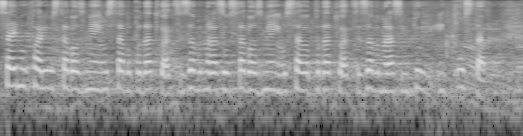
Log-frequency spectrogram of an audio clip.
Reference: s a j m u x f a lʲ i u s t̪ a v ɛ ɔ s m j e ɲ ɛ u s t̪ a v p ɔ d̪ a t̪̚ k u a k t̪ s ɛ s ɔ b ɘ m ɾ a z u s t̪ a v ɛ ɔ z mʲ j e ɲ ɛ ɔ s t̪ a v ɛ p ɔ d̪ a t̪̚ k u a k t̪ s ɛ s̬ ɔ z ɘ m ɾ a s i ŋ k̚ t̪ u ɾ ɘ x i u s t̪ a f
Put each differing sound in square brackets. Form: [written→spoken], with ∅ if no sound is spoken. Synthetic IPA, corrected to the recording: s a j m u x f a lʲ i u s t̪ a v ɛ ɔ [s→z] m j e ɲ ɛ u s t̪ a v p ɔ d̪ a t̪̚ k u a k t̪ s ɛ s ɔ [b→v] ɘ m ɾ a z u s t̪ a v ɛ ɔ z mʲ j e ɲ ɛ [ɔ→u] s t̪ a v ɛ p ɔ d̪ a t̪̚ k u a k t̪ s ɛ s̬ ɔ [z→v] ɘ m ɾ a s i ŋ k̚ t̪ u ɾ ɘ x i u s t̪ a f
